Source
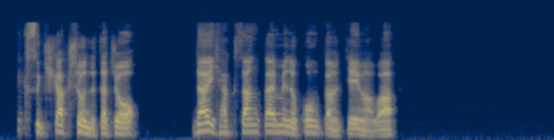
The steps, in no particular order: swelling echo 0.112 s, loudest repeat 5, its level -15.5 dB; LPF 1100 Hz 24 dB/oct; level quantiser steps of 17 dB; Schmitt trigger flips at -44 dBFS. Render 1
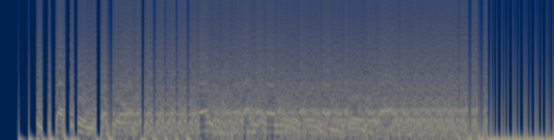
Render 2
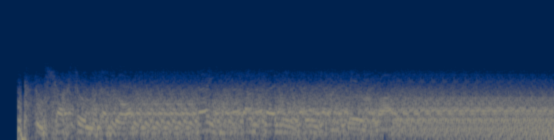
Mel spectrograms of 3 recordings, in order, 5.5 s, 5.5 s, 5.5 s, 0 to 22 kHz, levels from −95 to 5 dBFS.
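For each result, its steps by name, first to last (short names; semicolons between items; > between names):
swelling echo > level quantiser > LPF > Schmitt trigger; swelling echo > Schmitt trigger > level quantiser > LPF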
